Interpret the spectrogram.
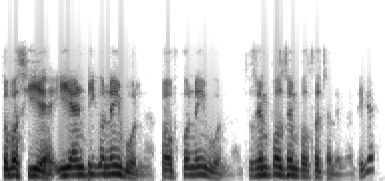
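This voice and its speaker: A slightly high-voiced man teaching French over a video call, patient and repeating words again and again. His voice comes through dry and muffled, like lo-fi call audio. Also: sing-song, quick pace, warm tone, dry recording. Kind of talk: online class teaching.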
